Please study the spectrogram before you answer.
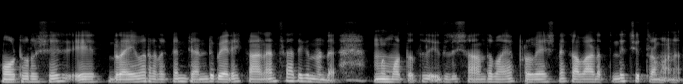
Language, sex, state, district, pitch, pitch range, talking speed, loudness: Malayalam, male, Kerala, Kollam, 125 Hz, 120-135 Hz, 115 wpm, -19 LUFS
